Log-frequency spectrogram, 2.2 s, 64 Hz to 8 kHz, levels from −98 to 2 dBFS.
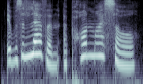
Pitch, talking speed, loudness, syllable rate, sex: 270 Hz, 165 wpm, -18 LUFS, 4.7 syllables/s, female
